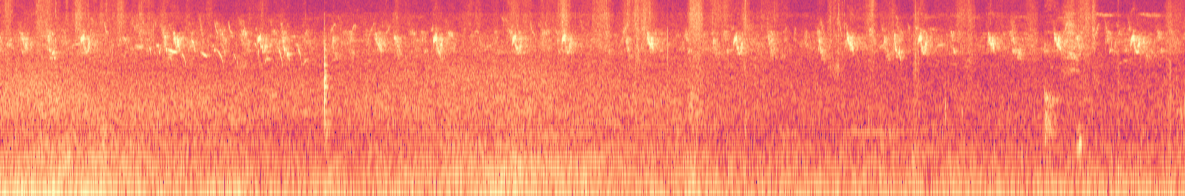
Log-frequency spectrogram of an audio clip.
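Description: Small birds chirping repeatedly, short high chirps a few times a second, over a steady low background rumble. A single sharp click about five seconds in.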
